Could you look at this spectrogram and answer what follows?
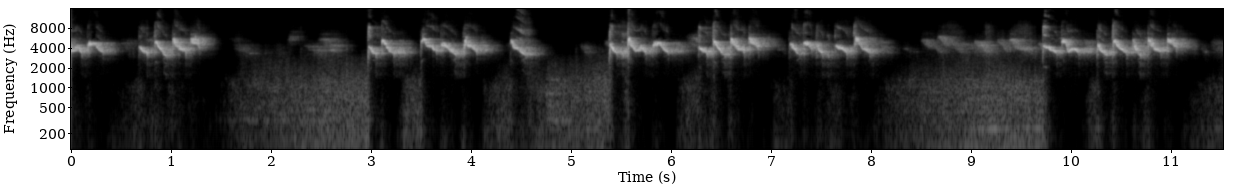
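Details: Oriental white-eye giving open song, recorded 24 March 2022: repeated bursts of fast, high, warbling twitters about every two seconds, with softer notes and a light hiss in the gaps.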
